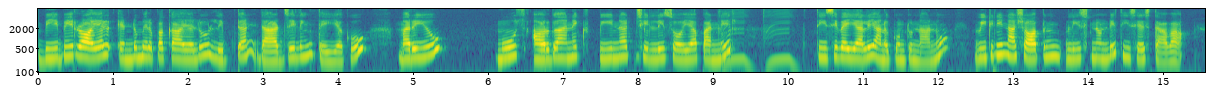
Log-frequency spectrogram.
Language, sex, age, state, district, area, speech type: Telugu, female, 18-30, Telangana, Mahbubnagar, urban, read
